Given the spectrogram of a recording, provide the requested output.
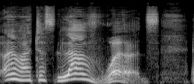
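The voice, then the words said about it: Poor mock British accent. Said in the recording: “I'm sitting here doing a mock British accent... Was that a British accent?... Not that it was a good one... I thought it was someone on Star Trek or something.”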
